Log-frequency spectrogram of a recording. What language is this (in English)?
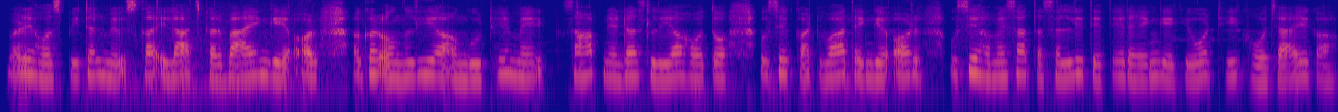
Urdu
